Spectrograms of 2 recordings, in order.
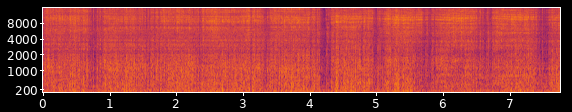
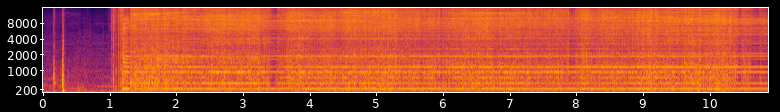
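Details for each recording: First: Fronius Fortis 270 MIG welding aluminum without push-pull or spool gun, inductance swept from 0 to 10: harsh crackling arc with irregular sharp pops and heavy spatter at low inductance before it smooths out. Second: Fronius Fortis 270 pulse MIG on aluminum, set by thickness at about 177 amps, no push-pull or spool gun: steady even buzzing hiss with fixed tone, no crackle or pops; no spatter.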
